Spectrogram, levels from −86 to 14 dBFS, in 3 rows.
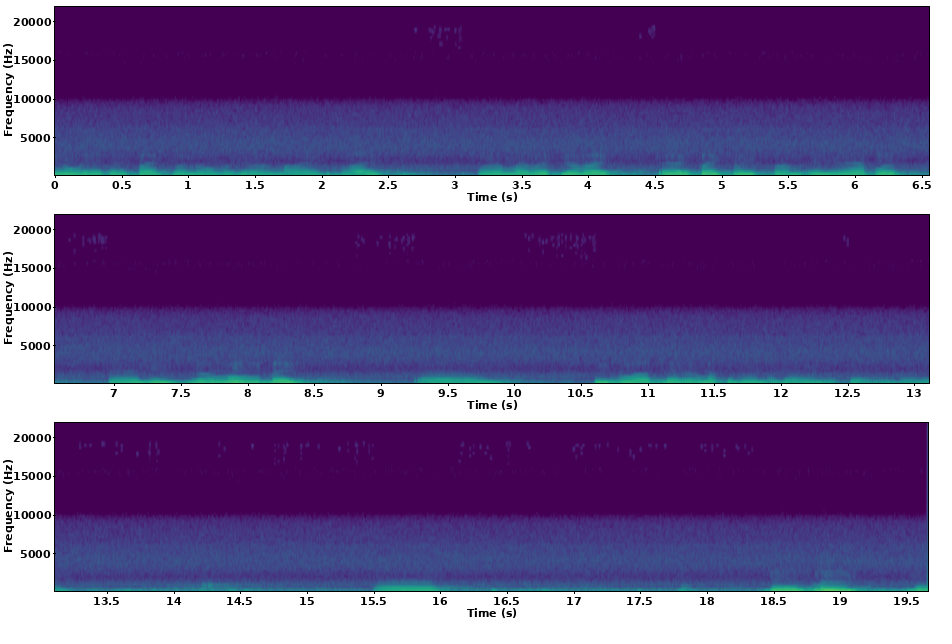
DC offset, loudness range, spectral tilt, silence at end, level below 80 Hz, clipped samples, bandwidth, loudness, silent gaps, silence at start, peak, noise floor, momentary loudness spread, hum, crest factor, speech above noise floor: under 0.1%; 9 LU; -9 dB/octave; 0 s; -48 dBFS; under 0.1%; 9.8 kHz; -27 LUFS; none; 0 s; -6 dBFS; -49 dBFS; 21 LU; none; 20 dB; 24 dB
